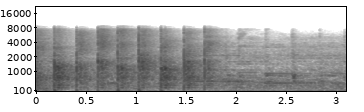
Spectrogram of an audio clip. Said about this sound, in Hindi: इनके लिए जोरदार तालियां।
